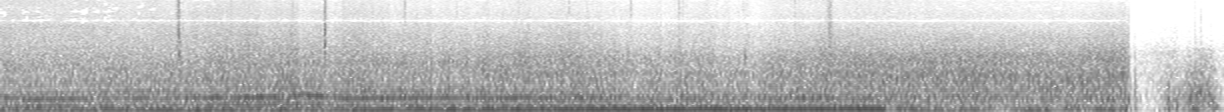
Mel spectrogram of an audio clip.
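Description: A car's engine and road noise heard from inside the cabin while driving, with a faint whine that slowly rises and drops back twice as the car gathers speed. About seven seconds in the sound changes abruptly to uneven wind buffeting the microphone.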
